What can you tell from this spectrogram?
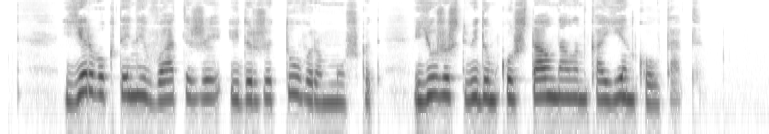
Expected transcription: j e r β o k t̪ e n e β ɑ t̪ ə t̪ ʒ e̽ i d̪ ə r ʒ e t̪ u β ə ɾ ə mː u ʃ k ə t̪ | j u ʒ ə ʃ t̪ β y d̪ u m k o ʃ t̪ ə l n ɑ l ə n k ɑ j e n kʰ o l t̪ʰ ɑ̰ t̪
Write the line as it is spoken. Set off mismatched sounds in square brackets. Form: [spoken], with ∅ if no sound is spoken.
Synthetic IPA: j e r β o k t̪ e n e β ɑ t̪ ə [∅] ʒ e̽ [y] d̪ ə r ʒ e t̪ u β ə ɾ ə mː u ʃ k ə t̪ | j u ʒ ə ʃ t̪ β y d̪ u m k o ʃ t̪ [ɑ] l n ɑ l ə n k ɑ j e n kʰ o l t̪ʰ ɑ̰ t̪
